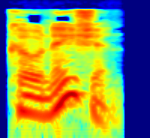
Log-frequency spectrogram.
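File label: "conation", English, British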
